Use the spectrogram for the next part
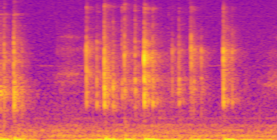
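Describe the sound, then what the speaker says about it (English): Computer keyboard typing in irregular bursts of quick clicks and taps, fairly quiet and close, with short pauses between runs of keystrokes and no voices. "I have a hard time typing and talking at the same time."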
